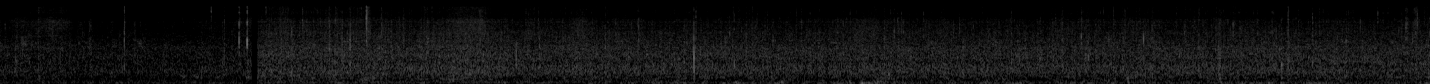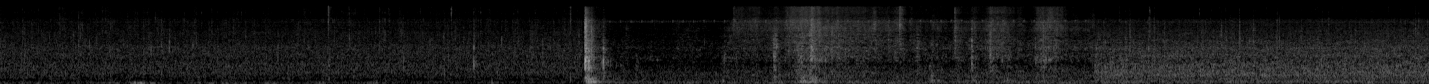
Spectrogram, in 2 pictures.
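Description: Steady outdoor hiss. About twenty seconds in comes a single sharp knock, followed by a few seconds of louder rustling and crackling before the hiss settles again.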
